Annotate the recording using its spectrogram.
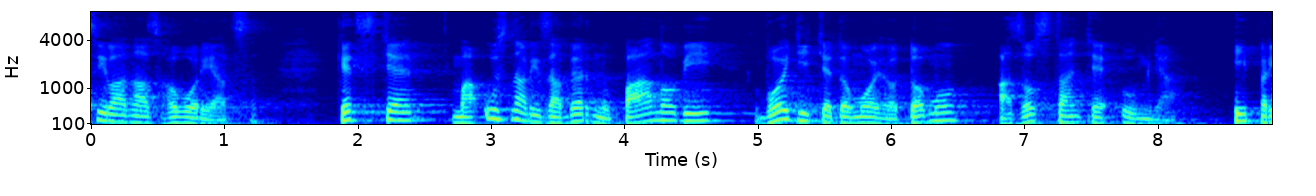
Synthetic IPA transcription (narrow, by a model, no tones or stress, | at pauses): silanaːzɦɔʋɔɾɪa̰t͡s | kɛcscɛmaʔuznalizaʋɛɾnupaːnɔʋiʋɔjɟicɛd̪ɔmɔjɦɔd̪ɔmuazɔst̪aɲcɛʔumɲa̰ | ipɾ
